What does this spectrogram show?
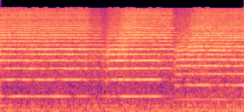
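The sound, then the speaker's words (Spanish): Bugles and kettledrums of the Málaga firefighters sound a bullfight fanfare from the meseta de toriles: loud, sustained brassy notes with two brief breaks between them, over a steady low drum rumble. “Clarines y timbales en la meseta de Toriles de los bomberos de Málaga”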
